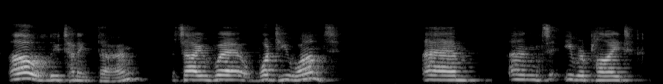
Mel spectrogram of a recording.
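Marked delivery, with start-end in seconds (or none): 0.1-3.4 put-on sarcastic tone. Retelling own reply to a text message: retelling a sarcastic reply. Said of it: "sarcastically replied".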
